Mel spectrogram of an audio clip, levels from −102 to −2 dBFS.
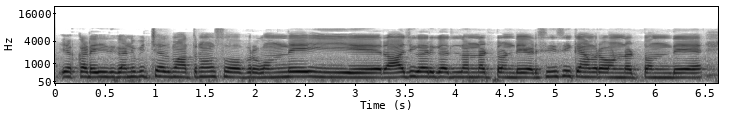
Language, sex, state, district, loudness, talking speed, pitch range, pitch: Telugu, female, Andhra Pradesh, Guntur, -13 LUFS, 125 wpm, 215-240 Hz, 230 Hz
